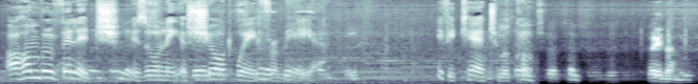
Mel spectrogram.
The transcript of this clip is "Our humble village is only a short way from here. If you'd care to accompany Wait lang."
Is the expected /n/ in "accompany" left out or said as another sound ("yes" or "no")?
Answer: yes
